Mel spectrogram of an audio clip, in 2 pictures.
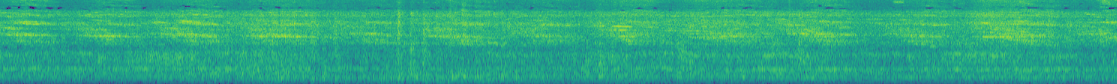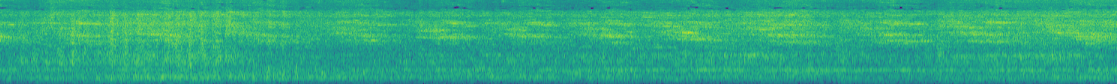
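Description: Norfolk Southern intermodal freight train rolling past at close range, trailer-laden flatcars clattering over the rails with a steady rumble. Steel wheels give short, high-pitched squeals that repeat over and over.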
